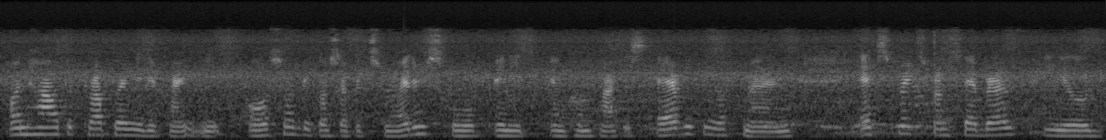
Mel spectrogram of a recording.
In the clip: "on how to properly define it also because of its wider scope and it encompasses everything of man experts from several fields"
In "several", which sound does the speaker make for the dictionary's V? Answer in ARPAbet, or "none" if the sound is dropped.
B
